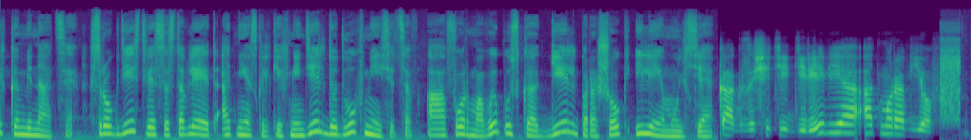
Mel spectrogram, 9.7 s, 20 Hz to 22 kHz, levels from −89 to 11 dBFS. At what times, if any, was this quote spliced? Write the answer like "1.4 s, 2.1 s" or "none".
5.8 s, 7.2 s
